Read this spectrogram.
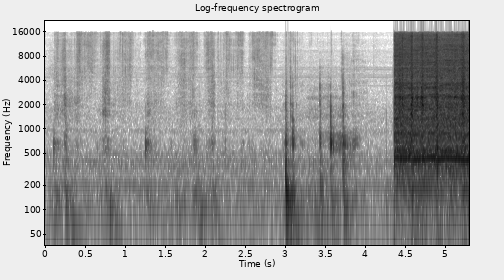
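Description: A spatula scrapes thick dough in a bowl.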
